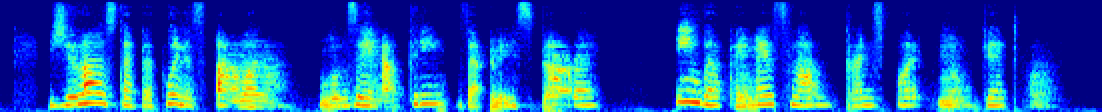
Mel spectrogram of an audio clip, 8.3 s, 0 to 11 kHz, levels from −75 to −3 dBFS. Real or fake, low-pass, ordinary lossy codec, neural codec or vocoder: fake; 9.9 kHz; MP3, 48 kbps; codec, 44.1 kHz, 0.9 kbps, DAC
